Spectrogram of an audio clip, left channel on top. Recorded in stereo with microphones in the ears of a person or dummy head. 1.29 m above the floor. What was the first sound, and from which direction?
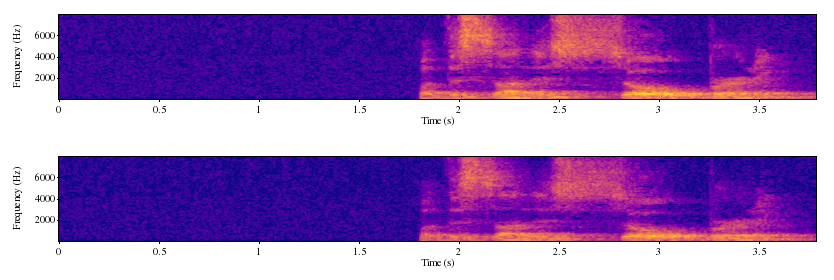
A man speaking, 15° left (ahead or behind).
